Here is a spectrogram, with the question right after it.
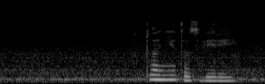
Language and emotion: Russian, neutral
